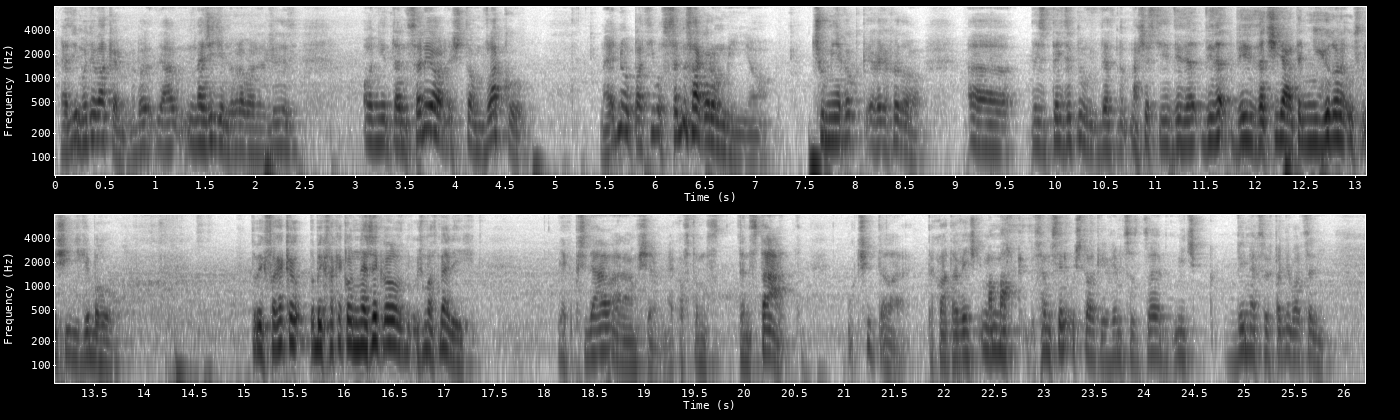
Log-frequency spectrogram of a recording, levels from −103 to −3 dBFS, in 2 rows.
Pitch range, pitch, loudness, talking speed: 110-155 Hz, 135 Hz, -27 LUFS, 175 wpm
